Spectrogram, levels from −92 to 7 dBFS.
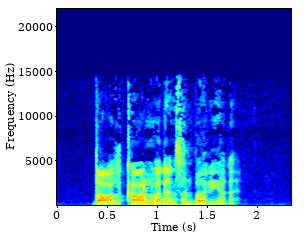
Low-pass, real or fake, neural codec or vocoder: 14.4 kHz; real; none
